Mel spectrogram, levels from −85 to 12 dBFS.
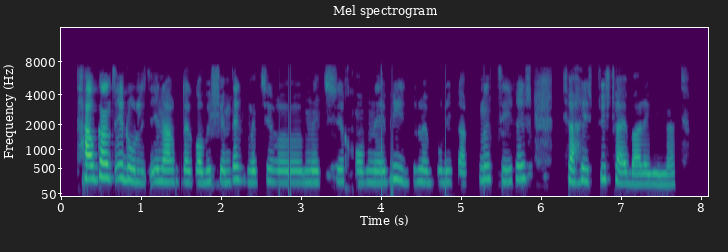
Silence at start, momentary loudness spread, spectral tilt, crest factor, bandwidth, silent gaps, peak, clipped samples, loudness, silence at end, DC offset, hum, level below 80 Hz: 0.2 s; 13 LU; -4 dB/octave; 26 dB; 7.6 kHz; 5.08-5.22 s, 6.15-6.26 s, 6.64-6.69 s, 7.68-7.74 s; -2 dBFS; under 0.1%; -27 LUFS; 0.3 s; under 0.1%; none; -72 dBFS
